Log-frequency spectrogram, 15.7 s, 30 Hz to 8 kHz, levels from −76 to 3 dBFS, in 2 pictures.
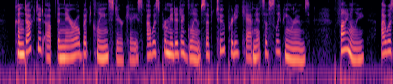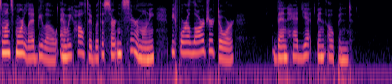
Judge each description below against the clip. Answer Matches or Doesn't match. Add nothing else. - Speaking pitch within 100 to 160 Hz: Doesn't match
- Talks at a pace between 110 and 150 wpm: Doesn't match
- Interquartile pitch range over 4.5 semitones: Matches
